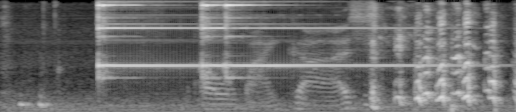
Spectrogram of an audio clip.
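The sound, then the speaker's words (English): A small, bright bell is struck twice, about a second apart, each clear ring lingering and fading slowly, before laughter and giggling break in over the dying tone. “And each time I even went through and I found a little bell. You ready to hear my little bell?”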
